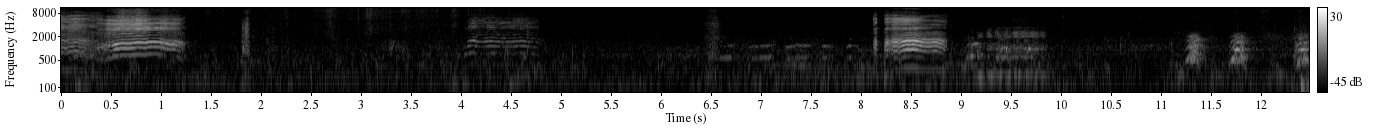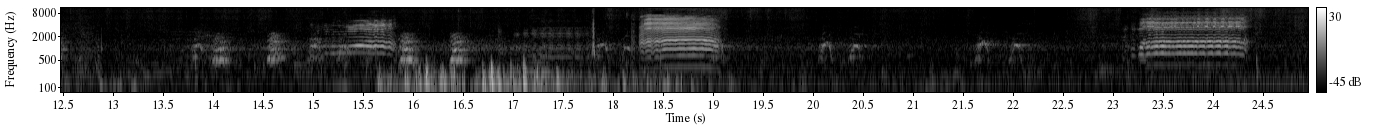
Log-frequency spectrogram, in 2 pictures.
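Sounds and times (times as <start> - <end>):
goats bleating: 0.0 - 1.3, 4.0 - 4.8, 8.1 - 9.9, 15.0 - 15.9, 17.0 - 19.1, 23.1 - 24.4.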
